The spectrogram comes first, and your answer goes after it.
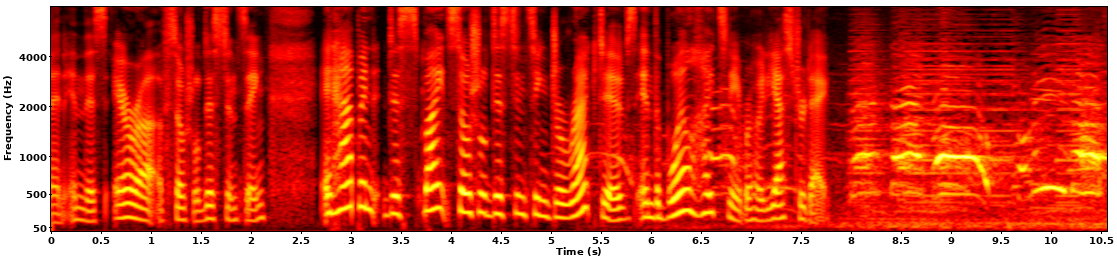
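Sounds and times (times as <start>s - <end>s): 
speech: 0.0s - 8.8s
street protest demonstrators shouting: 5.2s - 10.5s
crowd murmur: 5.5s - 10.5s.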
